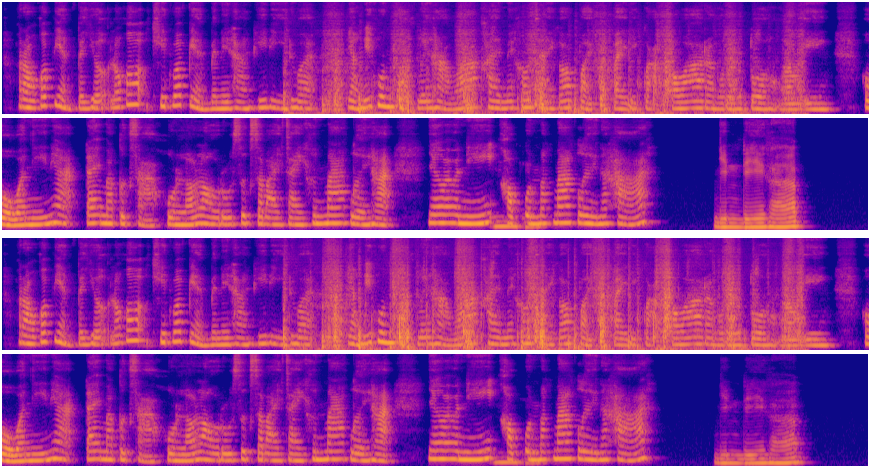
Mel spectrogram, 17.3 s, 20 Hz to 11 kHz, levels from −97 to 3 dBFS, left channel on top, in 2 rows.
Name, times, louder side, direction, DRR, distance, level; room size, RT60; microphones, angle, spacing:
voice 1, 0.0-15.2, left 1 dB, ahead, 0.4 m, -26 dB
sound 1, 2.8-8.0, right 5 dB, 85° right, 0.5 m, -29 dB
voice 2, 13.6-14.1 15.8-16.6, left 5 dB, 85° left, 0.4 m, -26 dB
2.6 x 2.3 x 3.2 m
head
